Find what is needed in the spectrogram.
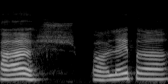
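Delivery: disguised voice, broken French. Answering someone who calls for Milanette in the dark: disguised voice, broken French. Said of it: "disguise my voice and make the best of French".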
